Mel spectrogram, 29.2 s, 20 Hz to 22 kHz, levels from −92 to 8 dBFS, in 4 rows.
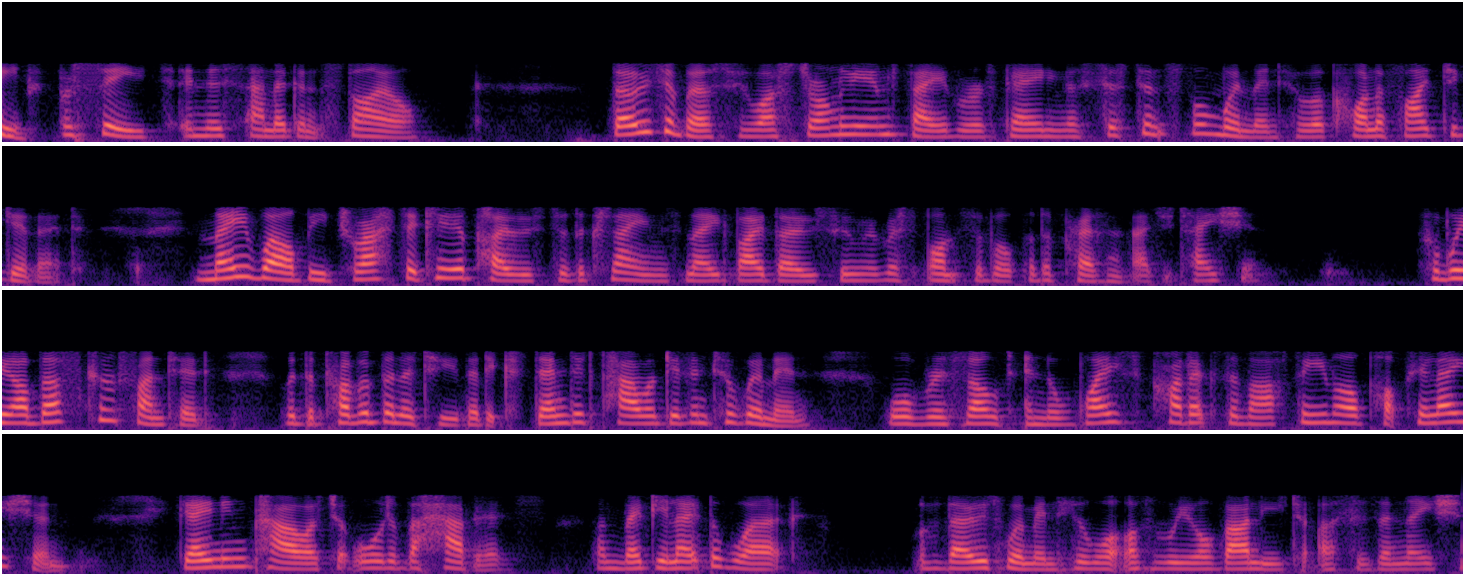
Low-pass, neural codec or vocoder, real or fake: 3.6 kHz; codec, 16 kHz, 1 kbps, FunCodec, trained on Chinese and English, 50 frames a second; fake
